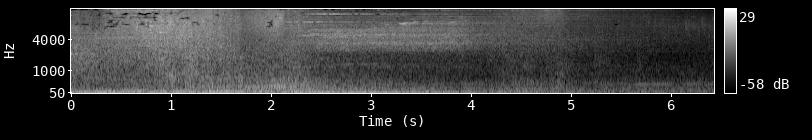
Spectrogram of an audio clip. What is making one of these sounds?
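A triumphant game fanfare swells and then fades.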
